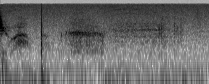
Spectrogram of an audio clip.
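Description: A man's voice finishing a word, then near silence with one faint click and a faint breathy murmur.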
